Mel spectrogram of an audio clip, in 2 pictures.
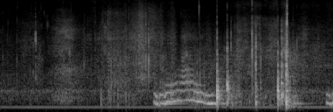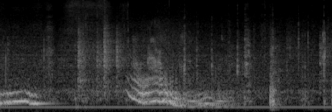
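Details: Pet cat calling while eating indoors in a small room: drawn-out, wavering meows rising then falling, three main calls about two seconds apart, with sharp clicks and faint chewing noises between them.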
